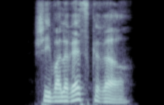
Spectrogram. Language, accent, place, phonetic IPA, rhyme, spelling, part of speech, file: German, Germany, Berlin, [ʃəvaləˈʁɛskəʁɐ], -ɛskəʁɐ, chevalereskerer, adjective, De-chevalereskerer.ogg
- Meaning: inflection of chevaleresk: 1. strong/mixed nominative masculine singular comparative degree 2. strong genitive/dative feminine singular comparative degree 3. strong genitive plural comparative degree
